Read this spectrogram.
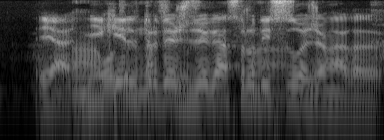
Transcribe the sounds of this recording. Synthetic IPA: ijane̞kʲe̞lɪt̪ʰʏɾd̪e̞ʒʏze̞ɡʲeɑsəɾud̪ejsɪzʁo̞jʒɑɴɑʁə̰

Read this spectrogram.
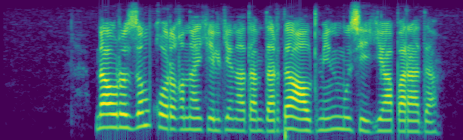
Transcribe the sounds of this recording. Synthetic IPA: nɑwɾəzəmqʰo̞ɾəʁənɑkʲʰe̞lɡʲe̞nɑd̪ɑmd̪ɑɾd̪əɑlˠd̪əme̞nmuzʲe̞jɡʲe̞ɑpɑɾɑd̪ə

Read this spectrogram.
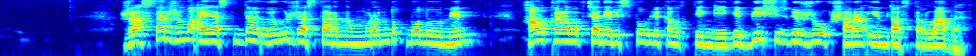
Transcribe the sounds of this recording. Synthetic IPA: ʒɑst̪ɑɾʒəlˠəʔɑjɑsənd̪ɑwɵŋɪɾʒɑst̪ɑɾənəɴmʊɾənd̪əq̚bo̞lˠuəme̞n | χɑlˠəqɑɾɑlˠəqʒ̥æne̞ɾe̞spublijkɑlˠəq̚d̪̥e̞ŋɡʲe̞jd̪e̞be̞sʒ̥ʏzɡʲe̞ʒuwəqʃɑɾɑʔʊjəmd̪ɑst̪əɾəlˠɑd̪ə̰

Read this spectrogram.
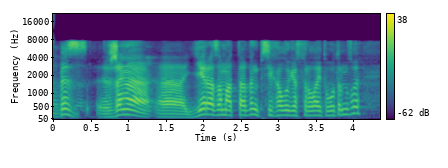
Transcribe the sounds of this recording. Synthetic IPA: bɪzʒɑɴɑəje̞ɾɑzɑmɑt̪ːɑɾd̪əɴpsijχoo̞ɡʲijasə̥t̪uɾɑlˠɑjt̪əpwo̞t̪əɾməzʁo̞j

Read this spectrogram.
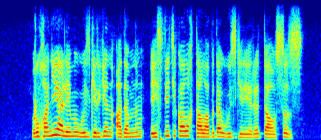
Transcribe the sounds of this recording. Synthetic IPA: ruχɑnijæle̞mɪwɵzɡʲe̞ɾɡʲe̞nɑd̪ɑmnəɴe̞st̪e̞t̪ijkɑlˠəqt̪ʰɑlˠɑbəd̪ɑwɵzɡʲe̞ɾe̞ɾɪd̪ɑwsəz̥

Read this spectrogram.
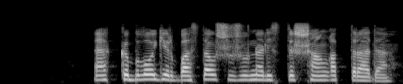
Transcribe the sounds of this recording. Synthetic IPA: ækʲːɪblˠo̞ɡʲe̞ɾbɑst̪ɑwʃəʒurnɑlijst̪ːɪʃɑɴʁɑp̚t̪ʰʊɾɑd̪ə

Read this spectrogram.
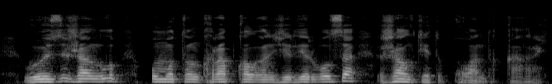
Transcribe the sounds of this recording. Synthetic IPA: wɵzɪʒɑɴʁəlˠəp̚ʊmət̪əɴqʰəɾɑp̚qʰɑlˠʁɑnʒe̞ɾle̞ɾbo̞lˠsɑʒɑlˠt̪ʰe̞t̪ɪp̚qʰṵɑ̰nd̪əqːɑ̰qʰɑ̰ɾɑ̰jd̪̥ə

